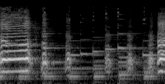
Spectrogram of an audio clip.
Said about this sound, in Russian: Ты кто? Кто? Я курица!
